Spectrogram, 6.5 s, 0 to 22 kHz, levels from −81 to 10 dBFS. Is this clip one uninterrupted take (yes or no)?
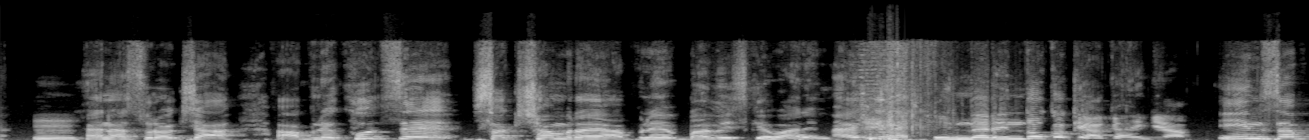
no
